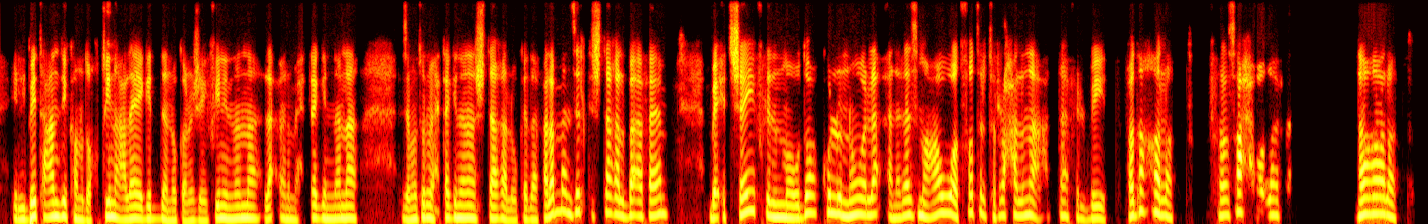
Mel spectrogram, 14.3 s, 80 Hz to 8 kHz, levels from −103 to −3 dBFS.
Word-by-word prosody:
البيت 150 +5 +3
عندي 180 +2 +4
كانوا 150 -4 -2
ضاغطين 175 +9 +2
عليّا 155 +1 +2
جدًا، 150 -2 -2
وكانوا 130 -1 -5
شايفين 130 +5 -1
إن 155 -1 +2
أنا 160 -1 +1
لأ، 160 +1 -2
أنا 155 -2 -3
محتاج 155 +4 -3
إن 150 0 0
أنا 160 0 +1 0.4
زي 145 -3 -2
ما 150 - +1
تقول 170 +2 0
محتاج 165 +1 -1
إن 170 - +4
أنا 165 0 +3
أشتغل 155 -2 0
وكده. 140 +1 -5
فلما 240 +5 +2
نزلت 240 0 -2
أشتغل 210 +1 +1
بقى 190 +1 +1
فاهم، 200 +3 0 0.4
بقيت 165 +1 0
شايف 235 +2 +3
الموضوع 175 +4 +2
كله 225 -2 +2
إن 185 - +4
هو 205 +1 +3
لأ، 210 +1 0
أنا 165 -1 -2
لازم 200 +2 +1
أعوض 200 +2 +1
فترة 230 -2 -4
الراحة 195 +3 -3
اللي 190 - -1
أنا 200 0 +2
قعدتها 190 +2 -8
في 175 - -26
البيت، 155 -1 -3 0.2
فده 190 +7 +2
غلط. 220 -10 0 0.3
فصح 200 +5 +1
والله 200 +4 -3 0.6
فعلًا، - - -34
ده 220 - +4
غلط. 190 -7 -2
170 Hz, 220 wpm, -23 LUFS, 155-200 Hz, 0.6 s, عندي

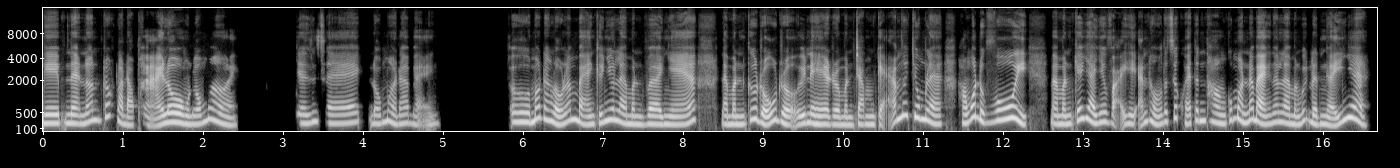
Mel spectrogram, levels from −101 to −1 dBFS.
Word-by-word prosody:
nghiệp 220 0 +3
nè, 225 -1 +1
nó 240 +6 -1
rất 390 -6 -5
là 230 - 0
độc 185 -2 -2
hại 190 +5 +1
luôn, 235 -4 +4
đúng 205 +5 -1
rồi, 230 - -1 0.8
chính 225 +3 -3
xác, 225 0 -3
đúng 215 +5 -4
rồi 235 -5 -1
đó 220 +2 -4
bạn. 210 0 -9 0.9
Ừ, 250 0 +1
mất 330 +6 +1
năng 295 -3 +1
lượng 200 -4 +3
lắm 290 +8 0
bạn, 200 -5 0
kiểu 225 +4 -2
như 305 +2 +2
là, 260 -7 +1
mình 200 -2 -1
về 200 -1 +2
nhà 195 0 0
á, 250 - +2 0.3
là 205 - -2
mình 200 0 0
cứ 325 +1 0
rũ 225 +4 +3
rượi 200 -2 +2
nè, 205 -3 +3
rồi 195 -1 0
mình 185 -1 -2
trầm 195 0 -1
cảm, 200 - -2
nói 425 - +1
chung 350 -4 +3
là 225 -7 +1 0.2
hổng 220 0 -1
có - - +5
được 285 -8 +1
vui, 290 - +3 0.3
mà 210 - 0
mình 205 +1 +1
kéo 300 +7 0
dài 265 -10 +3
như 250 +2 -1
vậy 220 - -4
thì 210 - -1
ảnh 250 - -4
hưởng 215 -6 -1
đến 260 - -4
sức 350 +3 -4
khỏe 210 -1 -3
tinh 285 +1 -1
thần 235 -7 -1
của 290 - -5
mình 315 -7 +1
đó 310 - +1
bạn, 220 -6 +5
nên 250 +1 -3
là 230 -3 0
mình 200 -1 -1
quyết 270 +4 -5
định 205 -2 0
nghỉ 175 0 +1
nha. 325 - +2
225 Hz, 255 wpm, -21 LUFS, 205-265 Hz, 0.9 s, có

